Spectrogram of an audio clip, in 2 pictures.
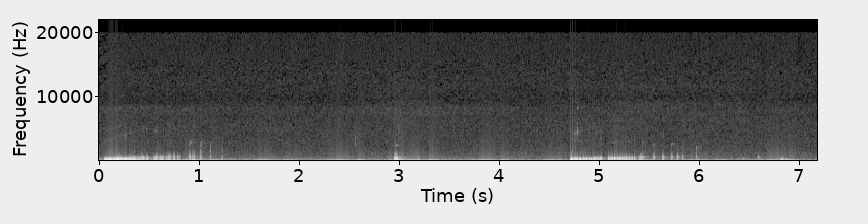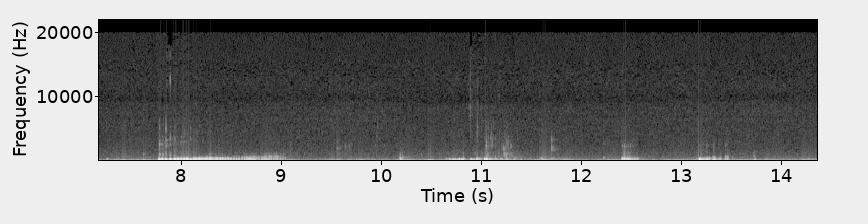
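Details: Bowel sounds after fasting about 12–13 hours and then drinking carbonated water on an empty stomach: repeated low gurgling rumbles with short pops and bubbling over about fourteen seconds, active stomach rumbling.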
